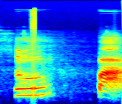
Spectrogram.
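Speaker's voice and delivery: "সুপা" with both vowels stretched very slowly; drawn-out vowels. Shown as a demonstration. Teacher showing katakana long marks, "সুপা" drawn out. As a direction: draw out each syllable of "সুপা". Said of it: "এখানে একটা টান আছে".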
